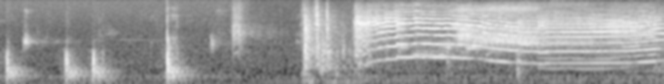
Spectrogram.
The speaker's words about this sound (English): She runs up to the front door, envelope in hand, and knocks.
